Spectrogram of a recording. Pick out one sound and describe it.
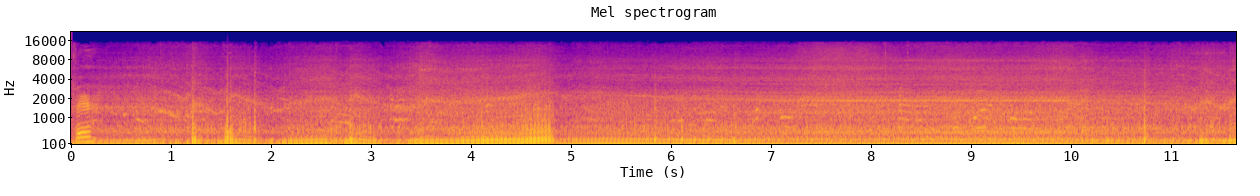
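A motorcycle engine revs up, drops and hums steadily close by.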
